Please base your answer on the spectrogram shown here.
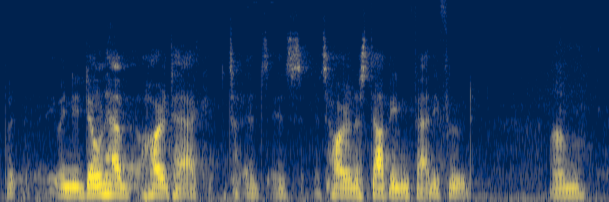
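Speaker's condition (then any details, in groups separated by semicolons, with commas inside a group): Parkinson's; speech therapy judged unnecessary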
